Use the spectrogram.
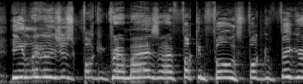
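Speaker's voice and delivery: high-pitched worked-up account; retold frantic explanation. Drunk man explaining to friends, high and worked up. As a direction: blurt it all out up high.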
